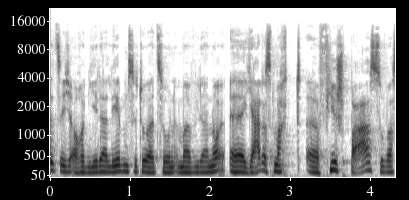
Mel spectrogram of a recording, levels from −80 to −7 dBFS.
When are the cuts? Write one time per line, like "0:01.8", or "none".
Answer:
0:02.2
